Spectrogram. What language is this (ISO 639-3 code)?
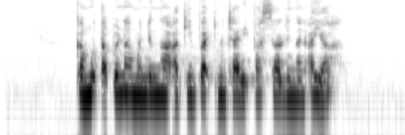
msa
